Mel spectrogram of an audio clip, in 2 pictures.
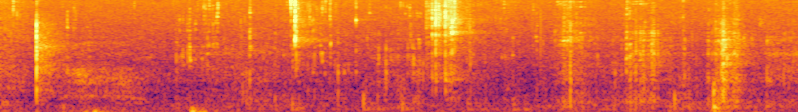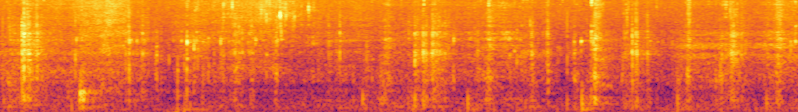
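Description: Chewing and biting of hard-boiled eggs and raw vegetables: irregular small mouth clicks and soft crunches.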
